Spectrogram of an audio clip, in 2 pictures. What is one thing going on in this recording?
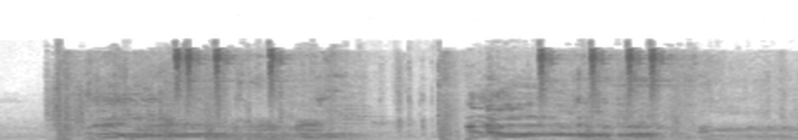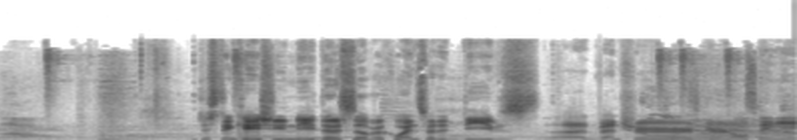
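Game combat effects clash and whoosh.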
